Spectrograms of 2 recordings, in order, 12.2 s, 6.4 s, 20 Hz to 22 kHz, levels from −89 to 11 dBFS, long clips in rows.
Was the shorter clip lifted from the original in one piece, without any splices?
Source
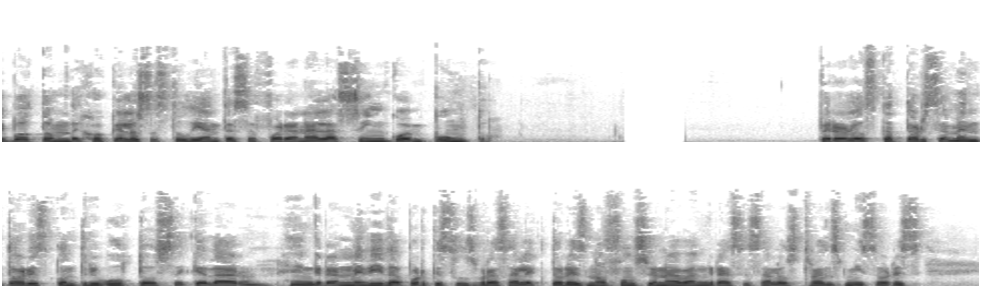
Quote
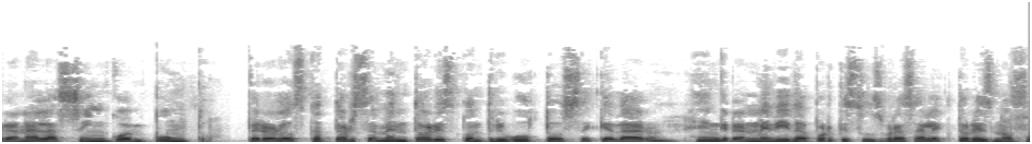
no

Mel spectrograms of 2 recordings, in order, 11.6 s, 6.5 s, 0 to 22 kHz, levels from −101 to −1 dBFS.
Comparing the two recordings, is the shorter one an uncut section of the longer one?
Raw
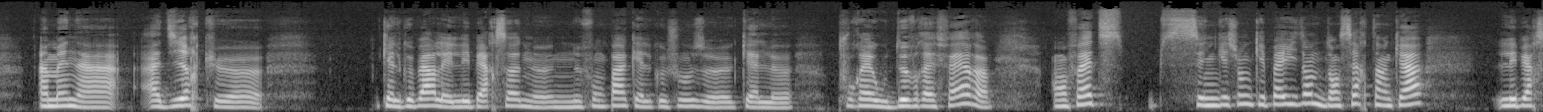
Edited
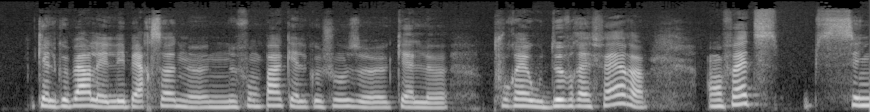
yes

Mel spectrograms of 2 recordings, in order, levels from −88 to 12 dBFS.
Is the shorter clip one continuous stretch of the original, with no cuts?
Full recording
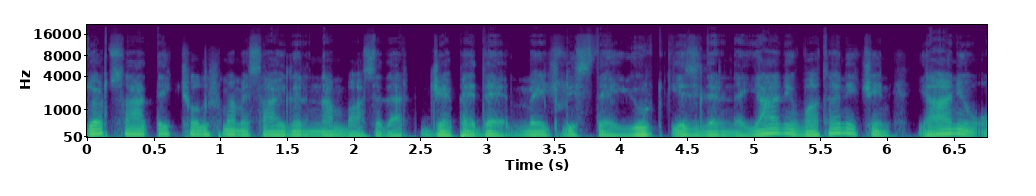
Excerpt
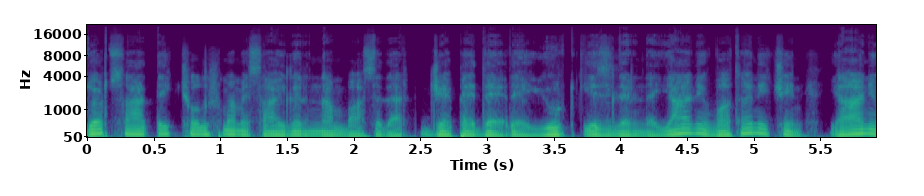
no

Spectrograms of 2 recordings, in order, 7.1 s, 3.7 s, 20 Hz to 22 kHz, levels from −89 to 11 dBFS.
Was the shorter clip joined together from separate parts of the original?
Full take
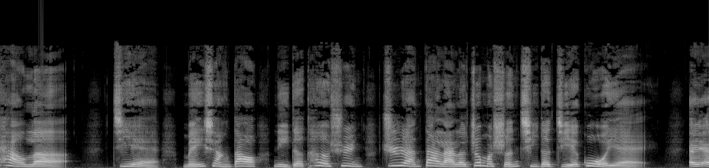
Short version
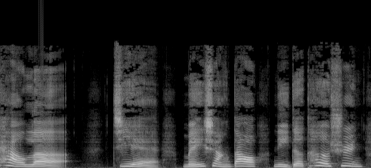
no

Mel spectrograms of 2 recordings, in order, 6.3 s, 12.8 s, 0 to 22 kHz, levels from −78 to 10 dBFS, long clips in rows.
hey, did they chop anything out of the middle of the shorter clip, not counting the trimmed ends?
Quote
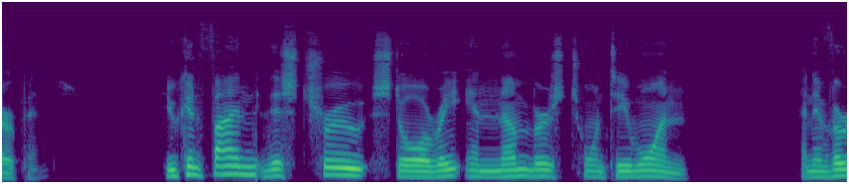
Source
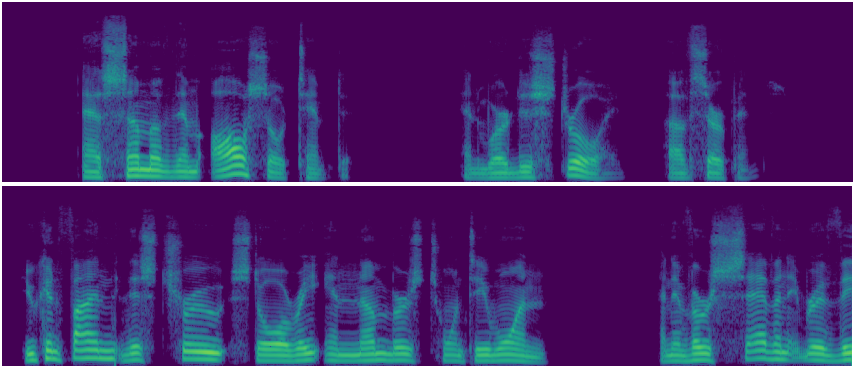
no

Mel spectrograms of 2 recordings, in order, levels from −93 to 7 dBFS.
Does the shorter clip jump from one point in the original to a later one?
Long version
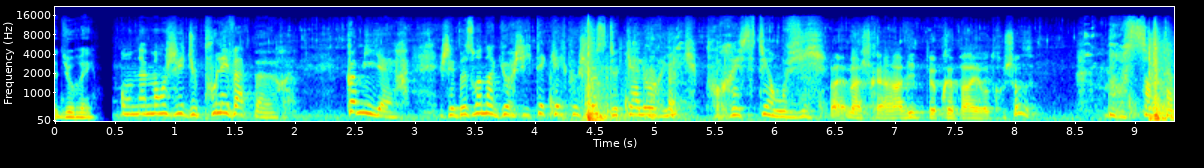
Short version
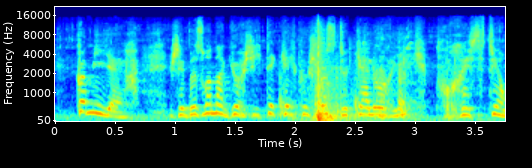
no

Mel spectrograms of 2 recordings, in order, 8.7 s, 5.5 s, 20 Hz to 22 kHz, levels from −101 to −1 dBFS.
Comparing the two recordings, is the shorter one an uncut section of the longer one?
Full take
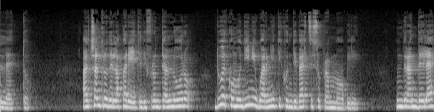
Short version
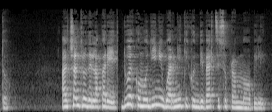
no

